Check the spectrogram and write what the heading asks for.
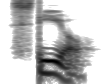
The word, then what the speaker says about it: steel: pronunciation as the first Steel the long e like green beans plus the dark L steel steel is a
